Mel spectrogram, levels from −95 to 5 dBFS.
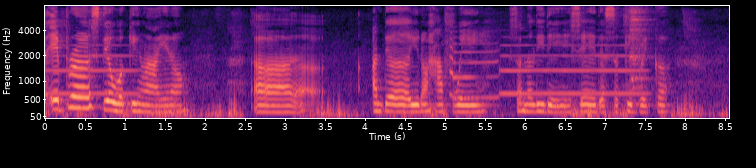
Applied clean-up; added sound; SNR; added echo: none; Trumpet; 16 dB; none.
